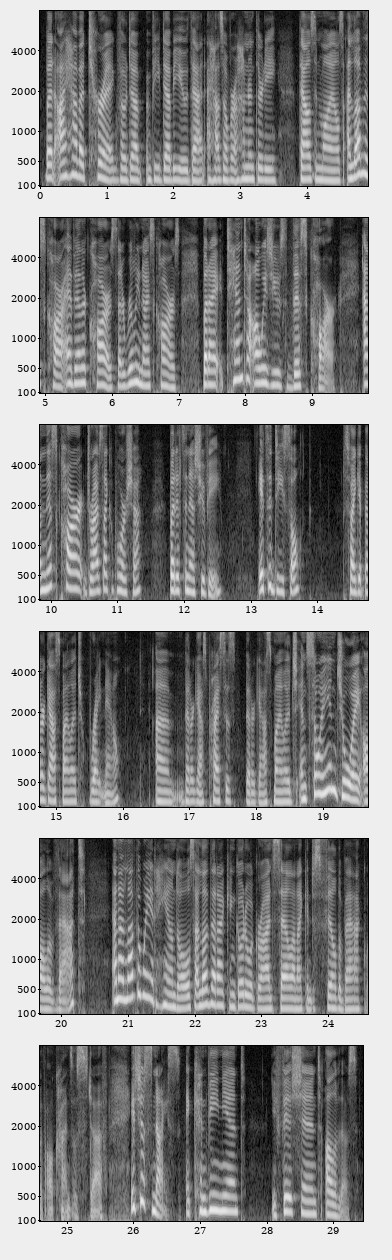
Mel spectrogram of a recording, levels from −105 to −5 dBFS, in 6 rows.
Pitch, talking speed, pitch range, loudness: 210 Hz, 215 wpm, 180-245 Hz, -25 LUFS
